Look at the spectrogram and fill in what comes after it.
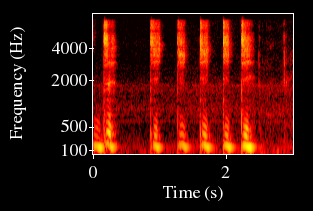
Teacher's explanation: The D sound does not make duh.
